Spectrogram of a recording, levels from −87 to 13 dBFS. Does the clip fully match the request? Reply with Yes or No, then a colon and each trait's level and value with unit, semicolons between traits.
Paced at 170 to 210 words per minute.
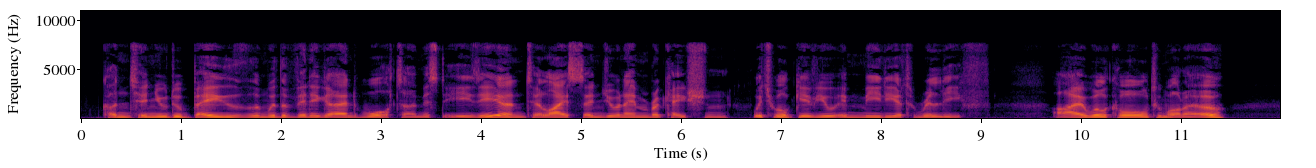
No: slow, 135 wpm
